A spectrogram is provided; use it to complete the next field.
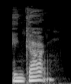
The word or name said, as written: engang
